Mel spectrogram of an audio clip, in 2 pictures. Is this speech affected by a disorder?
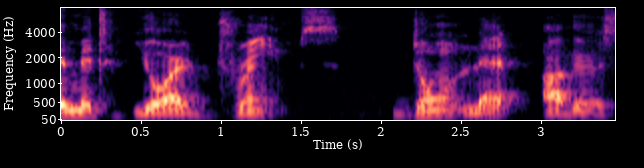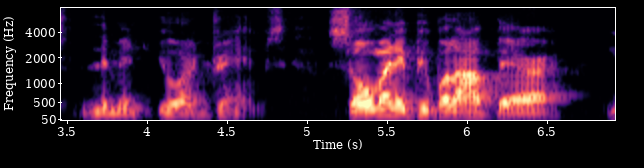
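No.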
